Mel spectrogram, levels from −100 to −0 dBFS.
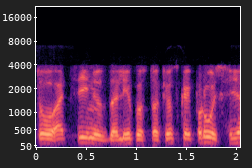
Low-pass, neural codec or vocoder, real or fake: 7.2 kHz; vocoder, 44.1 kHz, 128 mel bands every 256 samples, BigVGAN v2; fake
